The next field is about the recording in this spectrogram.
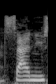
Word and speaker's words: Sanyu: Okay, so you can either type my name out, Sanyu Sematimba, so double S-A-N-Y-U, S-E-M-A-T-I-M-B-A.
